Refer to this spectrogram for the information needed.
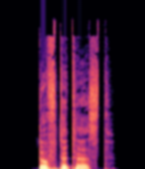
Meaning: inflection of duften: 1. second-person singular preterite 2. second-person singular subjunctive II
- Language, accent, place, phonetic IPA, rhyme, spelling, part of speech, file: German, Germany, Berlin, [ˈdʊftətəst], -ʊftətəst, duftetest, verb, De-duftetest.ogg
